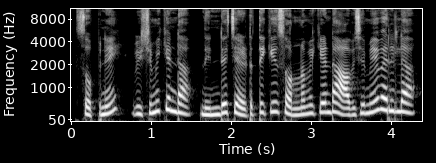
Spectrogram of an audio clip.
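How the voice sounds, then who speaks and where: Generous cartoon mother-in-law played by a woman: middle-aged, comforting, high register, dry studio recording. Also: animated, normal speed, mellow, no echo, natural voice. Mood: reassuring. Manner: reassuring. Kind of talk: cartoon moral story acting.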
